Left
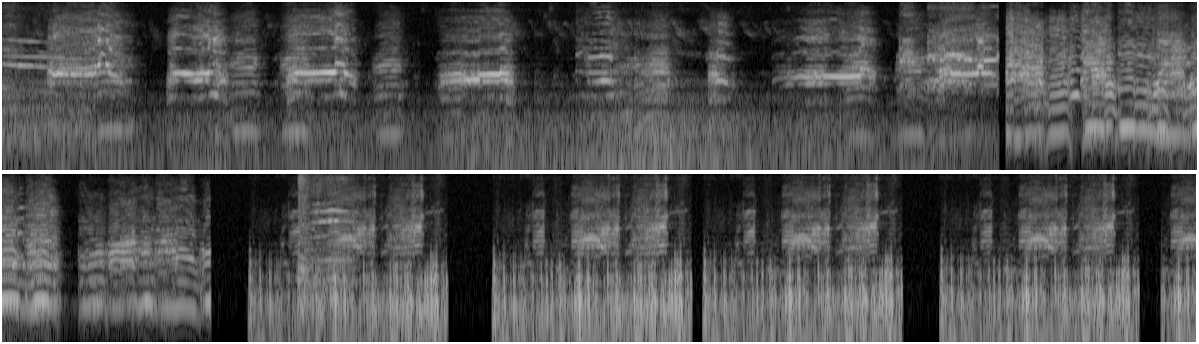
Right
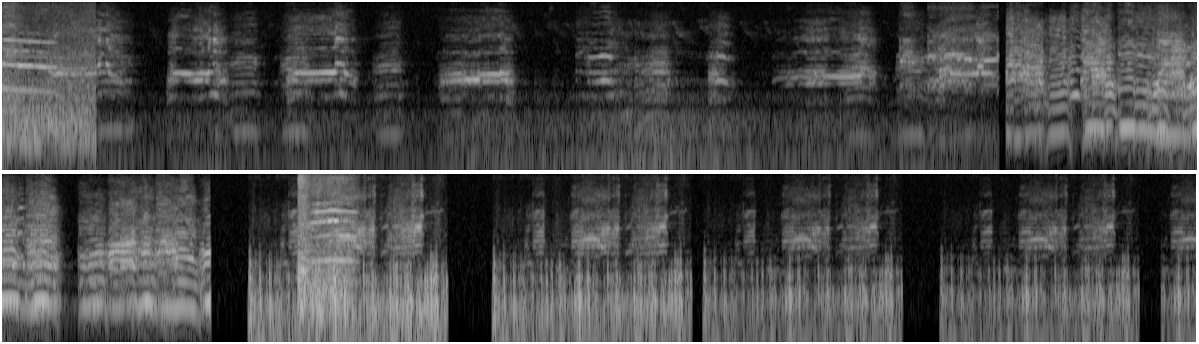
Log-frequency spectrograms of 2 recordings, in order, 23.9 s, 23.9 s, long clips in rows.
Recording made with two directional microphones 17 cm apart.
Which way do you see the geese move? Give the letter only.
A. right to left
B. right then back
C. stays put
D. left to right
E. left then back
B.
